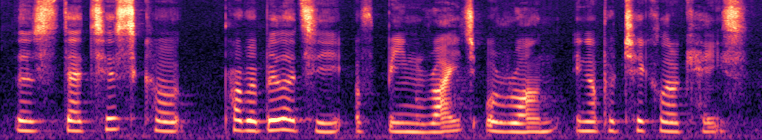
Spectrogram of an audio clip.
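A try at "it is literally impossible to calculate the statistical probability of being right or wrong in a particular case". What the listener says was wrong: Your reading is really very nice overall, but you rush a bit too much. You're not stopping at the places you need to stop. Phrasing. 就是断句问题。你要开始多留一段句, and then put the continuation right in.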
